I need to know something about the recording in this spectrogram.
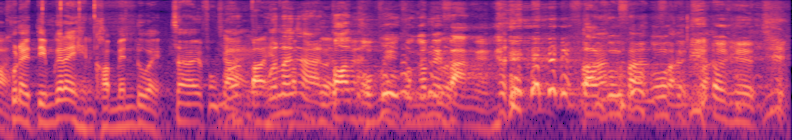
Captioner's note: laughs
